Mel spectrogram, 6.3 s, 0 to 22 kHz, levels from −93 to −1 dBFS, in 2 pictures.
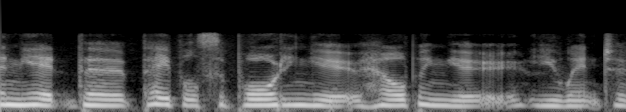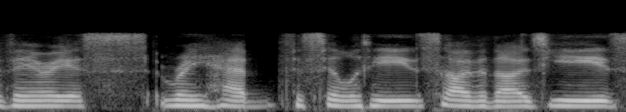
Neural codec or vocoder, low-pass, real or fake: codec, 16 kHz, 6 kbps, DAC; 7.2 kHz; fake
